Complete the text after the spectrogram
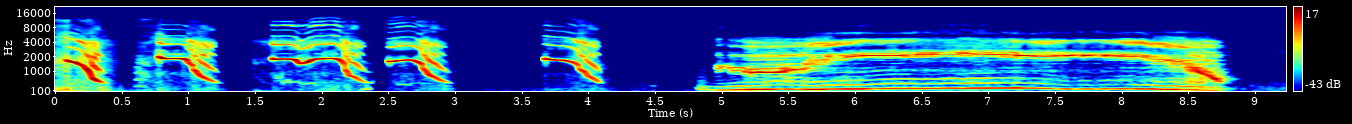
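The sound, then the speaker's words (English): Five short, descending mewing chirps give way to a long, loud elk bugle: a high, wavering whistle over a low, raspy growl, sustained for about four seconds. The calls are imitated with a game call. “That's a bugle.”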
